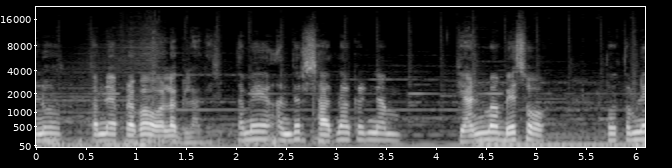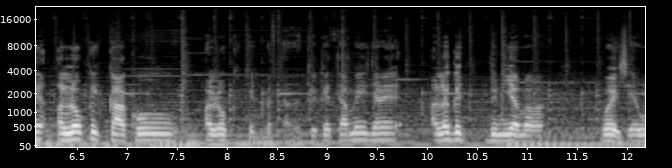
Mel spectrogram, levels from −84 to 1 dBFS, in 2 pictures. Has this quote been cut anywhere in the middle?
yes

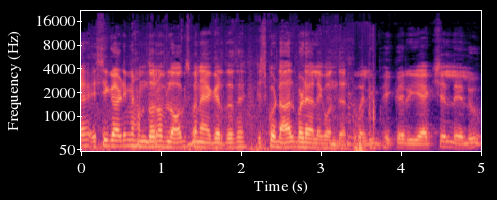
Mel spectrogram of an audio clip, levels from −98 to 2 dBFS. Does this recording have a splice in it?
yes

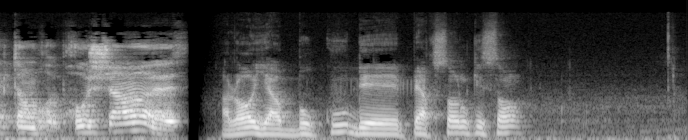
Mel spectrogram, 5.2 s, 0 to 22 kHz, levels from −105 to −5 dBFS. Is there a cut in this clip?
no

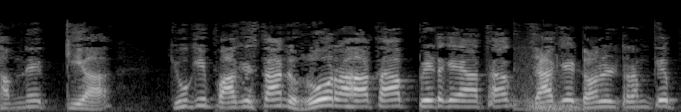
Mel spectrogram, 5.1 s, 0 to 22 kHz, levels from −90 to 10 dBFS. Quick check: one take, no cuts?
no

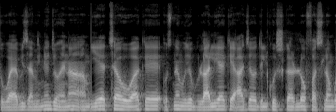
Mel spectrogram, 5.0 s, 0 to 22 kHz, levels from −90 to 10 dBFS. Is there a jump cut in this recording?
yes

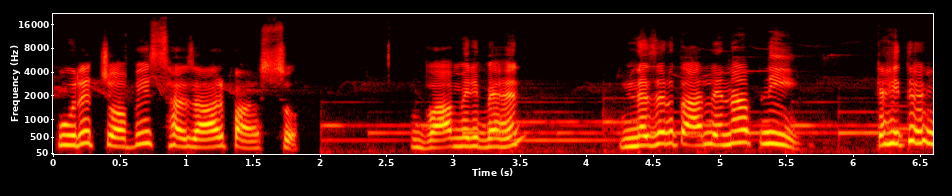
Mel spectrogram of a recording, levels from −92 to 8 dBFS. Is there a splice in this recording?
no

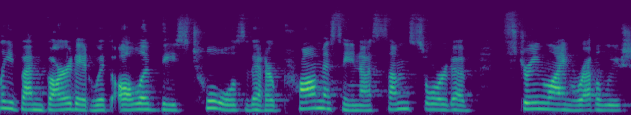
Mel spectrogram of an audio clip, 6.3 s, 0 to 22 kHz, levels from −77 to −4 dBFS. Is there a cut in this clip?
no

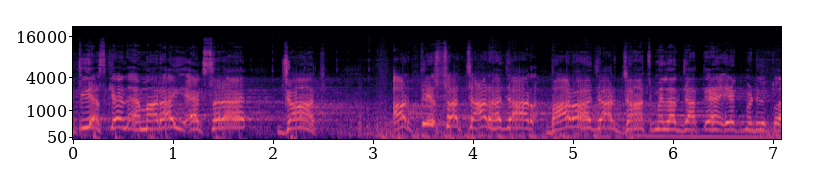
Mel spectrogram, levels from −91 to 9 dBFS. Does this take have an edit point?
no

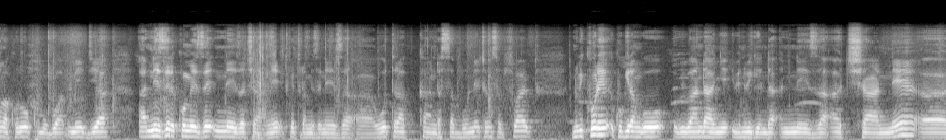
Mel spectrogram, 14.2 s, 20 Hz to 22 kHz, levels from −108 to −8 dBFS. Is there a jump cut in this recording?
no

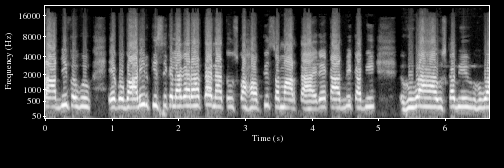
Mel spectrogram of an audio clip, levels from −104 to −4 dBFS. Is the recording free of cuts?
yes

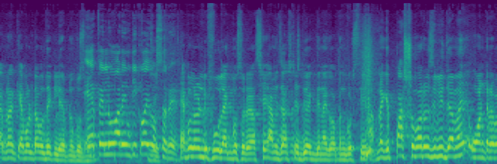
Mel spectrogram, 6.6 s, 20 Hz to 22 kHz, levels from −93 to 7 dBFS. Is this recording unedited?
no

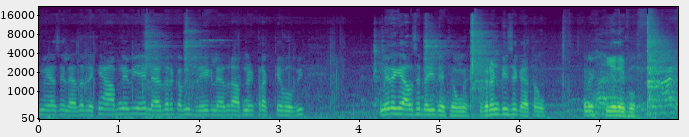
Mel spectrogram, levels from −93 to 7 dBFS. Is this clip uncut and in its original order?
no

